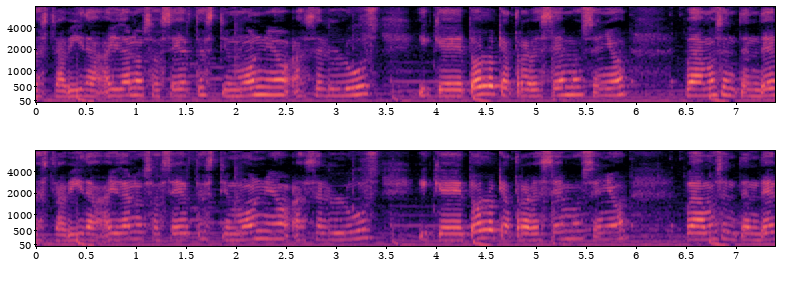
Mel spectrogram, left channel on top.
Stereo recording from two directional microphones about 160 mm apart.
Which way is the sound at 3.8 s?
30° left (ahead or behind).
